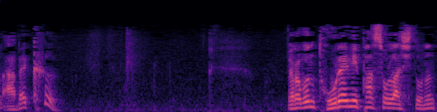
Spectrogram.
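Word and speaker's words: Abegg: 작곡했던 음악들을 한번 들어보겠습니다 아베그 변주곡 혹은 우리가 아베크 변주곡이 얘기합니다 아베그 변주곡 이게 뭘까요 아베그 이걸 보면 A라는 말로 돼 있습니다 aeg 아베그 독일식 발음은 아베크 여러분 도레미파솔라 시도는 다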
